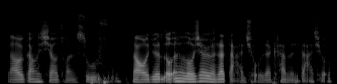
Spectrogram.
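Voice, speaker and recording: A man telling his own stories as a podcast guest, animated and laughing often, acting out what others said. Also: fairly low pitch, very fast, gravelly, dry recording. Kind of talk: casual storytelling chat.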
